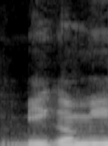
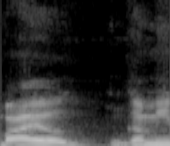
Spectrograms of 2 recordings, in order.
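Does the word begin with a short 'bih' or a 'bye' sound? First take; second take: bih; bye. First: The first syllable sounds like a short 'bih'. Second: The first syllable sounds like 'bye'. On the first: The speaker calls it right. "बीगमी होता है" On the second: The speaker calls it wrong. "इसका उच्चारण बायोगमी नहीं होता है"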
